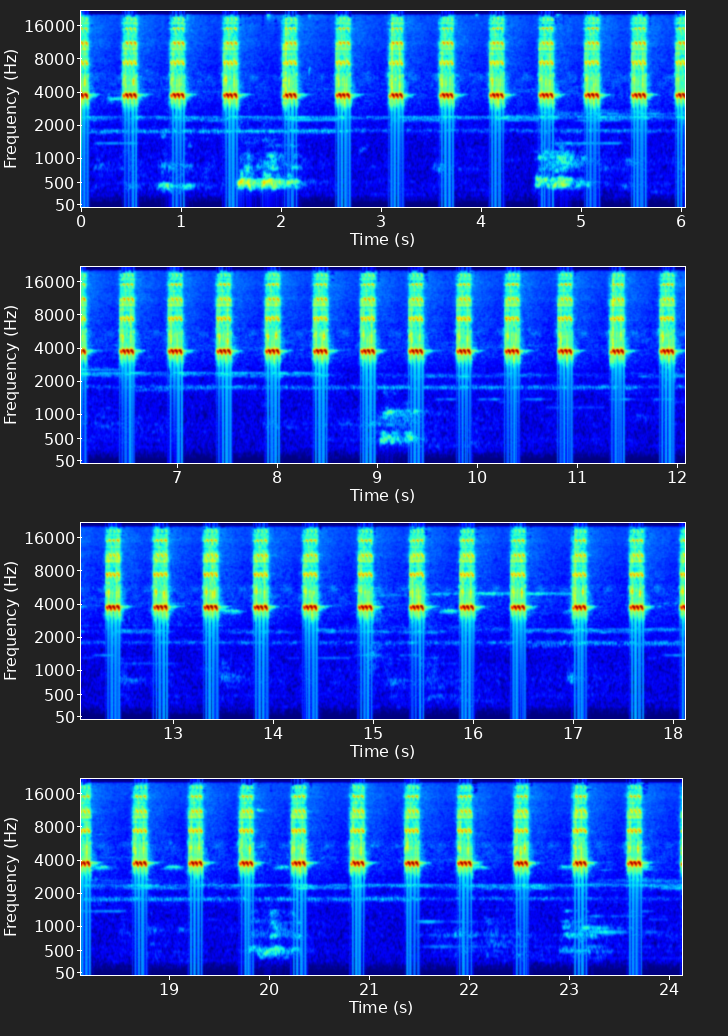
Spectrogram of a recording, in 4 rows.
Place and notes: {
  "title": "Tepoztlán, Mexico - Cricket singing during the night",
  "date": "2013-01-02 22:00:00",
  "description": "In the small village of Tepoztlan (Mexico), close recording of a cricket.\nAmbience of the village in background (dogs sometimes, light music, church bell far away).\nMono Recording by a Schoeps CCM41\nOn a Sound Devices 788T\nRx Noise applied\nRecorded on 2nd of January 2013",
  "latitude": "18.99",
  "longitude": "-99.10",
  "altitude": "1728",
  "timezone": "America/Mexico_City"
}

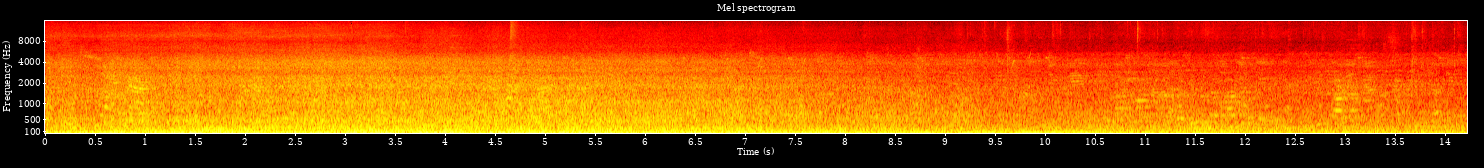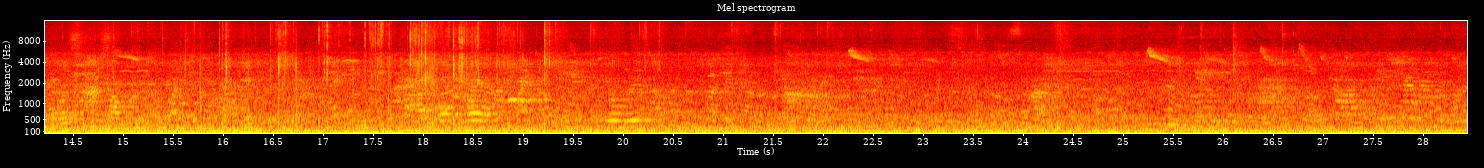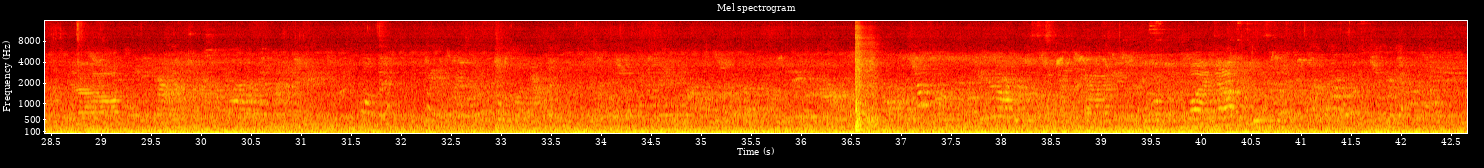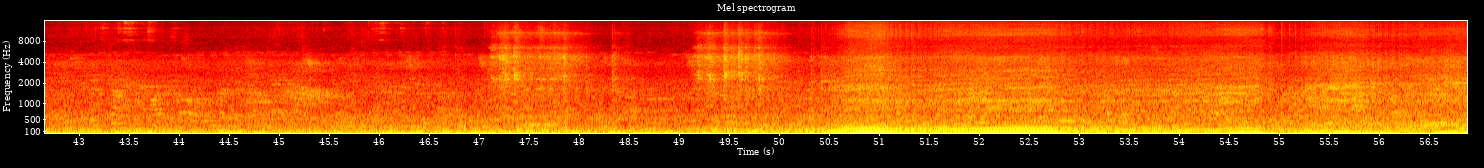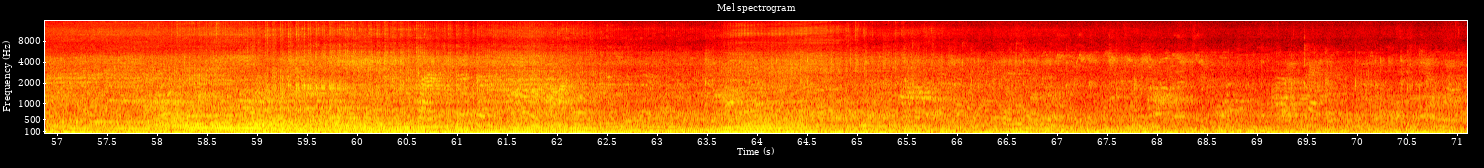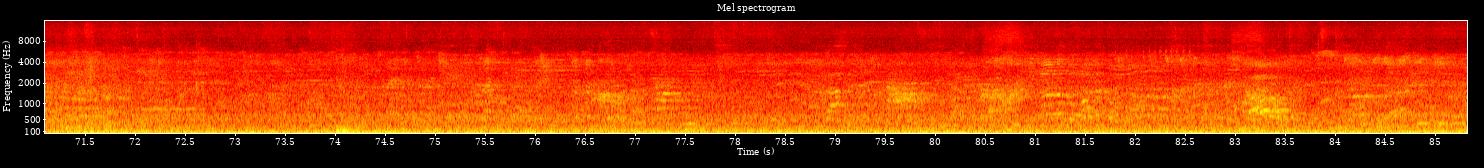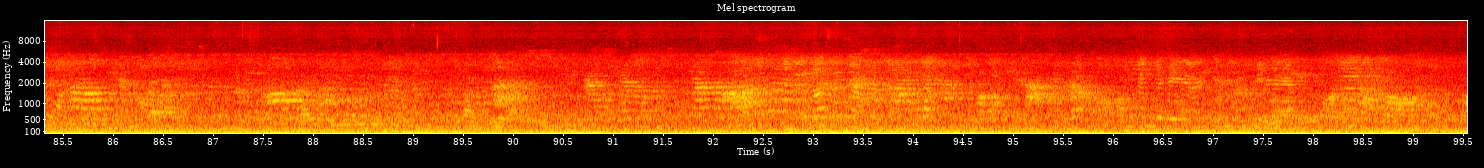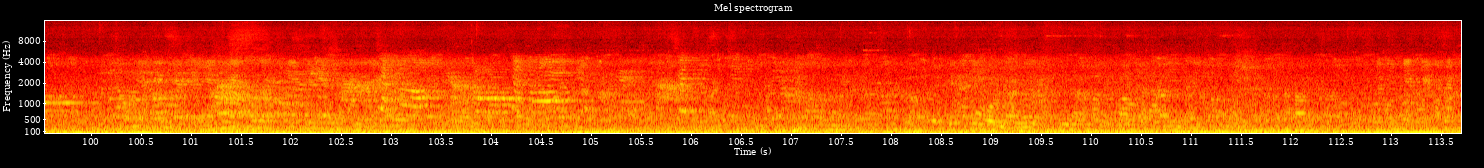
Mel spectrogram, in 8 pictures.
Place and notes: {
  "title": "Jiaoxi Station, 礁溪鄉 - In the Square",
  "date": "2014-07-07 09:55:00",
  "description": "Sitting in front of the station square, Very hot weather, Traffic Sound",
  "latitude": "24.83",
  "longitude": "121.78",
  "altitude": "13",
  "timezone": "Asia/Taipei"
}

